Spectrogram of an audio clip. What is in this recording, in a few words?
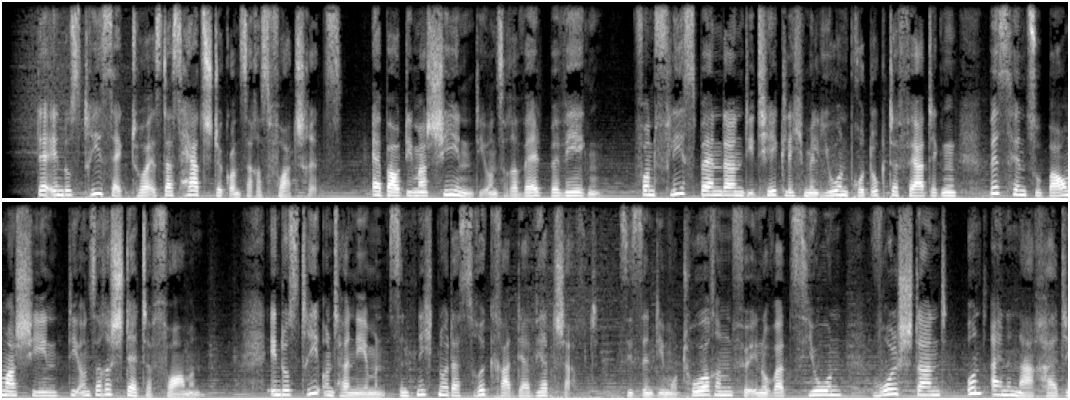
German explainer videos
